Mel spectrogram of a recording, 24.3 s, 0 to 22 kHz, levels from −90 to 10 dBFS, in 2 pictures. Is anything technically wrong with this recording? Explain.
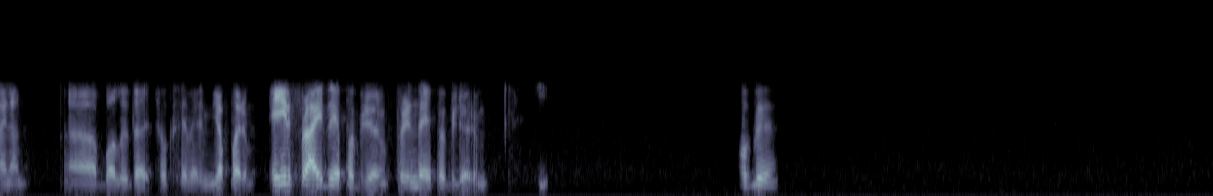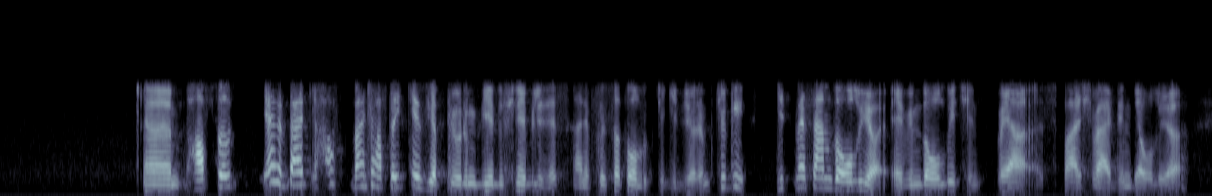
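Yes. Throughout, the speech has been through the AMR narrowband mobile codec. Nothing reaches past 3.7 kHz, the bottom cuts off near 300 Hz, and the heavy buzzy, synthetic quality of its pulse-driven vocal-tract model fits a low rate around 6.7 kbps.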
